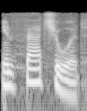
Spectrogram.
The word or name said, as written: infatuate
